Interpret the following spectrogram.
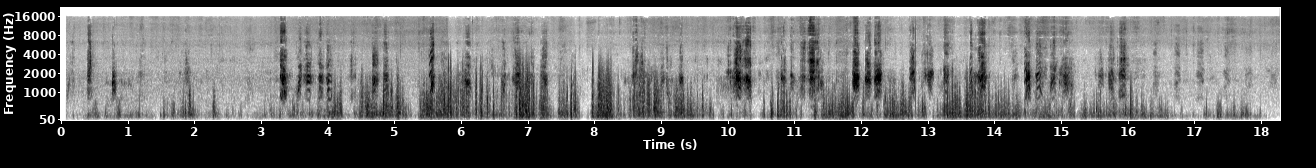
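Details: Boston Terrier puppies, about three months old, scuffle with rough, rasping growls and snuffling yips as one shows who is boss.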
